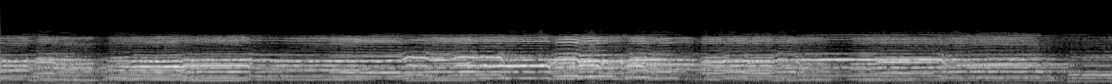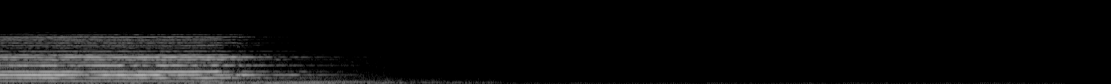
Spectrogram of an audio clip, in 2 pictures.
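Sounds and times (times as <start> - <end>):
medieval French song: 0.0 - 15.0.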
